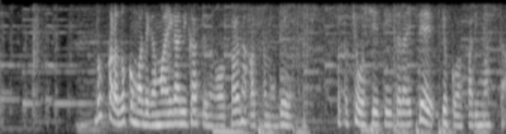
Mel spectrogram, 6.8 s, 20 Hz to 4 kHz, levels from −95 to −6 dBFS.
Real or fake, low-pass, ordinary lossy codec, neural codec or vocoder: real; 3.6 kHz; none; none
